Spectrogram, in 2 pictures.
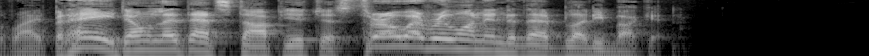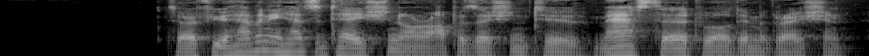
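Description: Man, slightly low-pitched, forceful bright tone, sarcastic commentary, theatrical emphasis, rhetorical. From born in Ireland, grew up in England. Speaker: host of a political commentary show. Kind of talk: opinion commentary monologue.

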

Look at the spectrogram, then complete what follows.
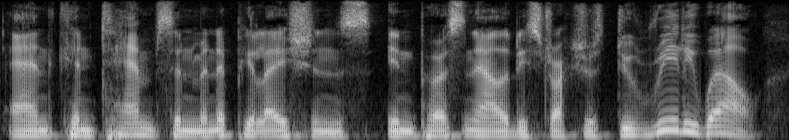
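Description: A man hosting a call-in show, talking in a lively, emphatic way and repeating phrases for effect. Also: fairly low pitch, a little fast, no echo, studio quality.

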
